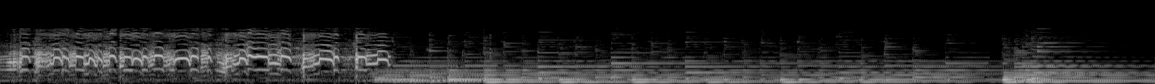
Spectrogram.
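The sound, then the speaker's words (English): A rapid, loud series of goose honks blown on a waterfowl call by a champion waterfowl caller for about four seconds, then giving way to steady, sustained instrumental music with a low droning bass. “Hi, I'm champion waterfowl caller”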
